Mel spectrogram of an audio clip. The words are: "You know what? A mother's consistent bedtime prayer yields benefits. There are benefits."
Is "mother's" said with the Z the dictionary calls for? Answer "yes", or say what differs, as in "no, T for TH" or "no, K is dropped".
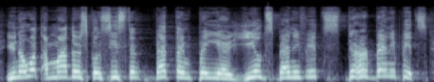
no, S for Z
